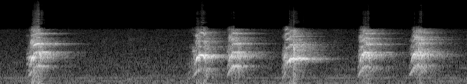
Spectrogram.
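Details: A Shih Tzu puppy gives short high-pitched barks, one alone and then a quick pair followed by three more, with clear harmonic bands and a low constant hum in the background.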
